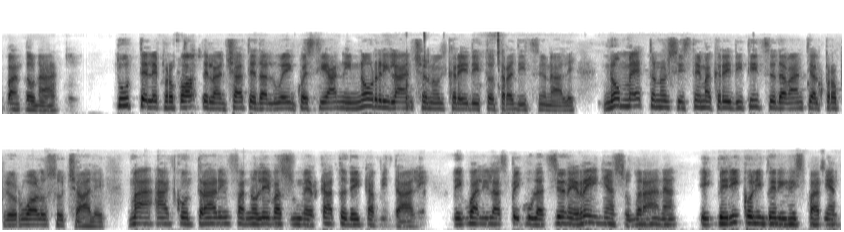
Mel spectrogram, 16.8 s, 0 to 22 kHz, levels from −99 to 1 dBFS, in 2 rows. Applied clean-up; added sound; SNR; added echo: neural mask model Resemble Enhance denoiser.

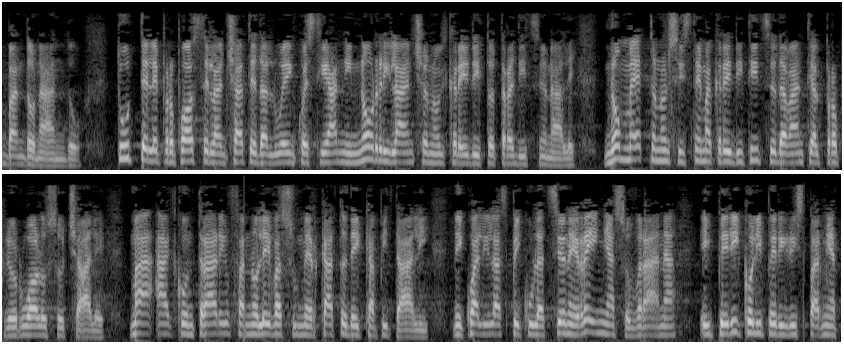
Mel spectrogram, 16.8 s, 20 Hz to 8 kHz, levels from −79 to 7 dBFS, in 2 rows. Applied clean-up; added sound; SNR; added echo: none; none; none; none.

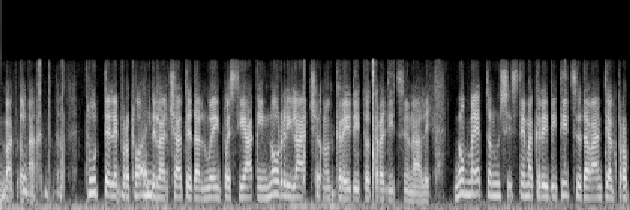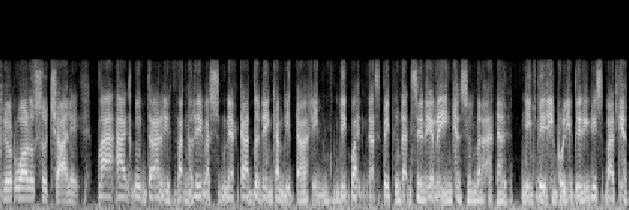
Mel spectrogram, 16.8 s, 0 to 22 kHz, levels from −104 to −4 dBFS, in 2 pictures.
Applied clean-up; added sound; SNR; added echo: neural diffusion model UNIVERSE++.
